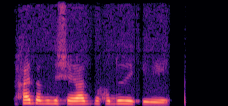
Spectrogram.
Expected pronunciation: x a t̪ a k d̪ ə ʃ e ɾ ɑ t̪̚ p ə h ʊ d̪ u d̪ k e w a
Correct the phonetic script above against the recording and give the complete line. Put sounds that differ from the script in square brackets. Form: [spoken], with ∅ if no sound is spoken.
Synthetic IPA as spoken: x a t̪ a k d̪ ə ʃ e ɾ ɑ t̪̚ p ə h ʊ d̪ u d̪ k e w [i]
